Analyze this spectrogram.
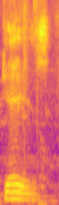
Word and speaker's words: Gaise: And by the way, it's Gaze pronounced Gaze.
